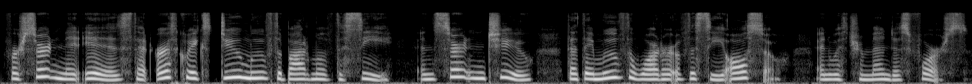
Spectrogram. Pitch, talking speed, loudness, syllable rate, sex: 255 Hz, 180 wpm, -16 LUFS, 4.5 syllables/s, female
